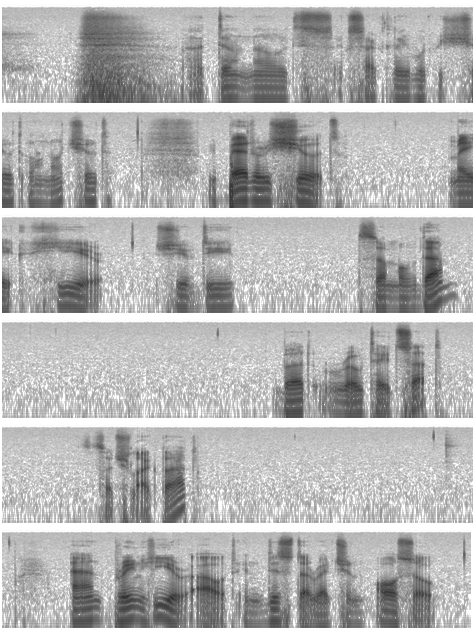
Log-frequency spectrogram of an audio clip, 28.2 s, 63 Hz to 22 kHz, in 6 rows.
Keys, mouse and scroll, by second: 2.1-4.8 middle drag, 7.9 Tab, 11.0 shift+d, 15.1 middle click, 16.0 middle click, 16.6-18.6 middle drag, 17.7 r, 20.7-22.7 drag.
